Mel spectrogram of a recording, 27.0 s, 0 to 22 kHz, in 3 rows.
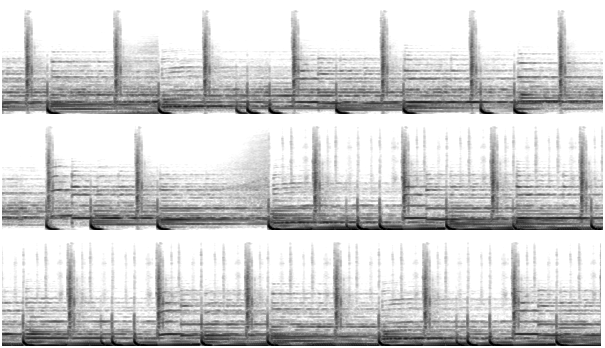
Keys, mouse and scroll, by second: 3.0 ctrl+click, 10.0 alt+click, 11.5 alt+click, 13.9 ctrl+click.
